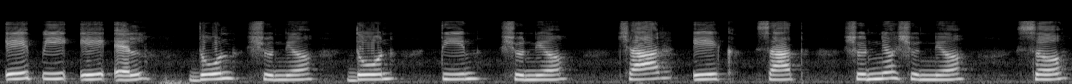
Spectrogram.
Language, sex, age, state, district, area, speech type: Goan Konkani, female, 30-45, Goa, Salcete, rural, read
